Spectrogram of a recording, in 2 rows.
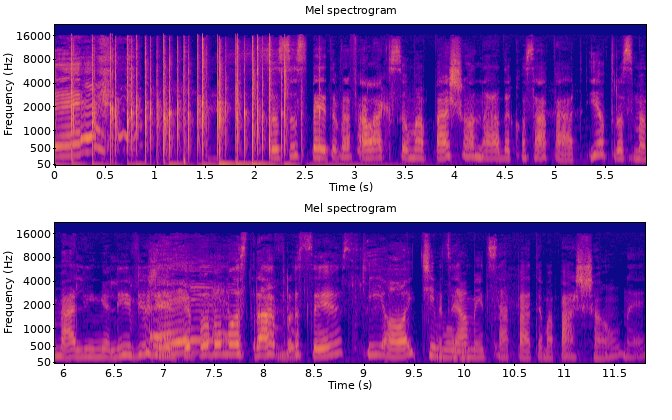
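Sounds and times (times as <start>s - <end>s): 
small group applauding with hand claps: 0.0s - 2.8s
speech: 2.2s - 11.8s
voices calling out: 6.8s - 7.9s.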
